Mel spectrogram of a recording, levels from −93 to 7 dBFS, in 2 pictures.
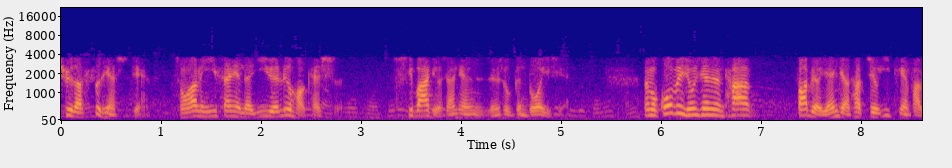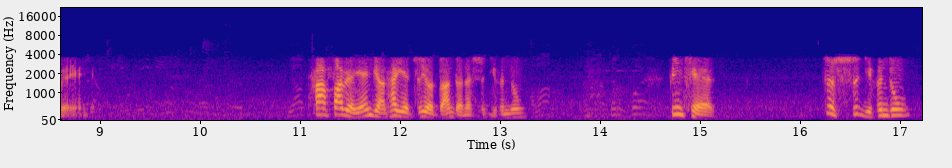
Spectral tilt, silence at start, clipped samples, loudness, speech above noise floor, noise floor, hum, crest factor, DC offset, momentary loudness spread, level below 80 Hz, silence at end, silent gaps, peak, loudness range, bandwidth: -3.5 dB/octave; 0 s; under 0.1%; -21 LUFS; 36 dB; -57 dBFS; none; 20 dB; under 0.1%; 13 LU; -68 dBFS; 0.1 s; none; -2 dBFS; 7 LU; 3.9 kHz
